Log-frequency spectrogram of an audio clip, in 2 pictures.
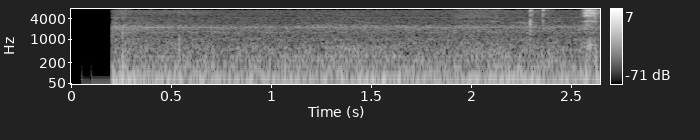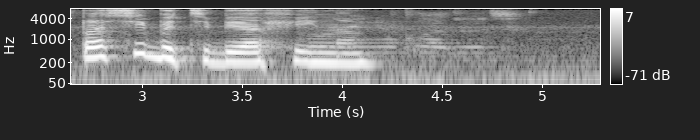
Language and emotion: Russian, positive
